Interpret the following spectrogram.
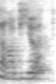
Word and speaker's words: Lambiotte: chien d'assistance aux personnes handicapées bonjour Monsieur William lanviotte merci beaucoup d'avoir accepté de nous accorder une entrevue est-ce que j'ai bien prononcé votre nom de famille absolument absolument merci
